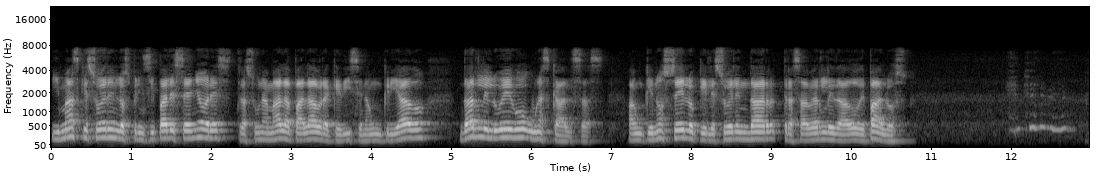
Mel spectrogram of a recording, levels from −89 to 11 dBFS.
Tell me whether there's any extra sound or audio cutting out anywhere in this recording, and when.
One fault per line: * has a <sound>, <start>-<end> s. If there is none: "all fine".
* has a laugh, 11.9-12.8 s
